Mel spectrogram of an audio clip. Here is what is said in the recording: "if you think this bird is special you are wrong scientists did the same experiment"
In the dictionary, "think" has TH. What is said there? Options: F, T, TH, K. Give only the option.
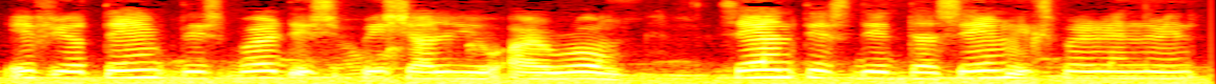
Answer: T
